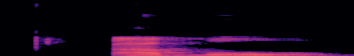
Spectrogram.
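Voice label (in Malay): "abu", Malay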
